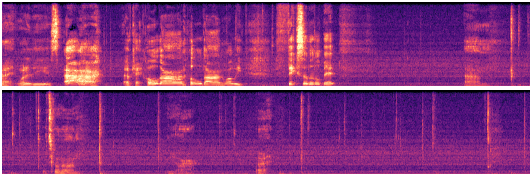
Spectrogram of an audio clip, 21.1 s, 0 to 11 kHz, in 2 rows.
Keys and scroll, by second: 3.5 space, 4.9-6.3 typing, 7.4 m, 8.2 space, 9.9-11.3 typing, 12.5 l, 14.7-16.5 typing, 17.3 Return, 18.3 space.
